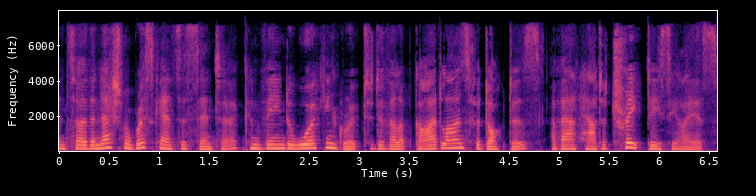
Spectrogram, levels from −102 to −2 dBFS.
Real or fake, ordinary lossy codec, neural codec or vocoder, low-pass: real; AAC, 32 kbps; none; 7.2 kHz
